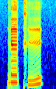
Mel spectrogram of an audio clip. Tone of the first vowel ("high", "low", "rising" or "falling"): high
